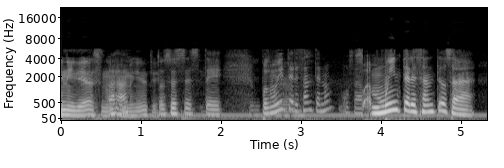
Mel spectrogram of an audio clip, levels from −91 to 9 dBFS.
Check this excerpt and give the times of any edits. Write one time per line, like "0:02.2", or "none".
0:03.8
